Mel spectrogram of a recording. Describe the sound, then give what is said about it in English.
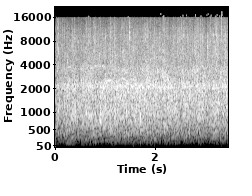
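An audience applauds to welcome a school's head onto the stage, with soft, dense, even clapping that holds steady throughout. “Can you welcome him up? Can you give him a hand?”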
